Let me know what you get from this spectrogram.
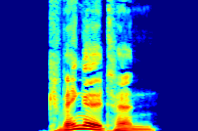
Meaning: inflection of quengeln: 1. first/third-person plural preterite 2. first/third-person plural subjunctive II
- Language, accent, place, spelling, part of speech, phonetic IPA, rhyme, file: German, Germany, Berlin, quengelten, verb, [ˈkvɛŋl̩tn̩], -ɛŋl̩tn̩, De-quengelten.ogg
